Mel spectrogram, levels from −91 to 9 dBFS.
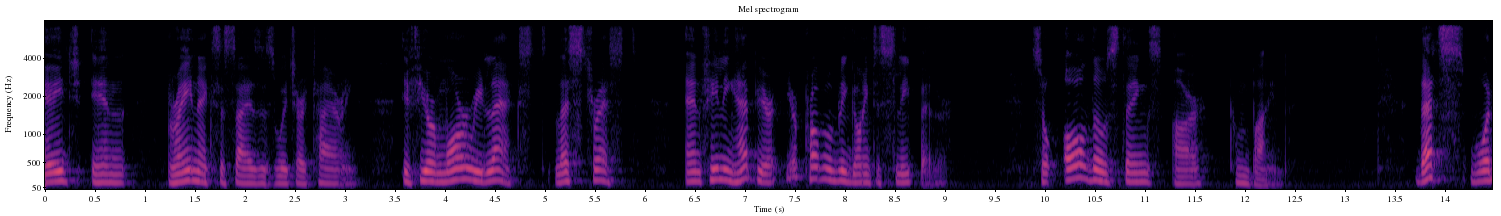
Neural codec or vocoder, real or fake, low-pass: vocoder, 22.05 kHz, 80 mel bands, Vocos; fake; 7.2 kHz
